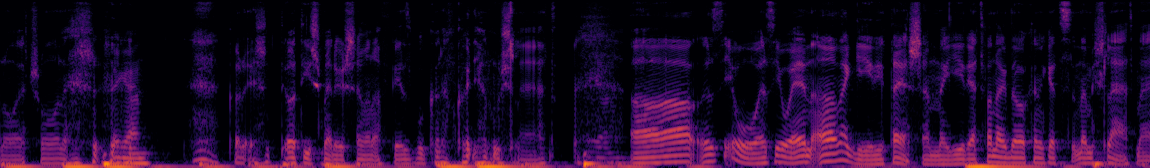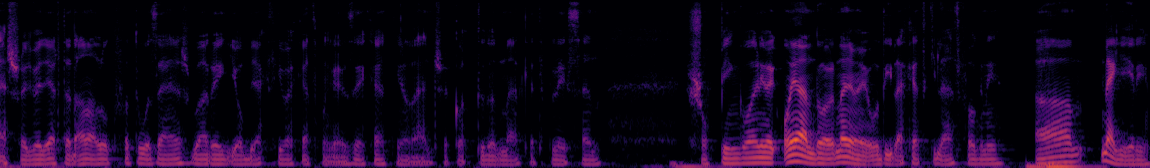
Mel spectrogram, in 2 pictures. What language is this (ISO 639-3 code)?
hun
